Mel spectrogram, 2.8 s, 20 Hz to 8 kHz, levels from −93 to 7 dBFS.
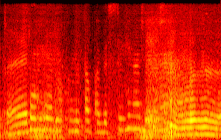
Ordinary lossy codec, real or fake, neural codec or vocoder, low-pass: none; fake; codec, 24 kHz, 0.9 kbps, WavTokenizer, medium speech release version 1; 7.2 kHz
